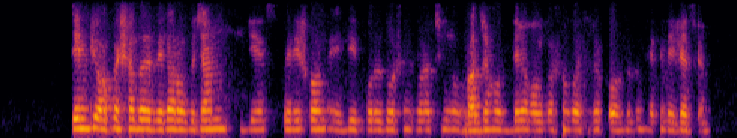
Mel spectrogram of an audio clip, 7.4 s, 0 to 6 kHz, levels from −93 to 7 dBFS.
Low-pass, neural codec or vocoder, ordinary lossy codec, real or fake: 5.4 kHz; codec, 24 kHz, 0.9 kbps, WavTokenizer, medium speech release version 2; Opus, 16 kbps; fake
